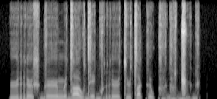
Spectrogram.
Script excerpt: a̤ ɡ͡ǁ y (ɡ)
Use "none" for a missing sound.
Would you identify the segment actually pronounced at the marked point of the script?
ɡ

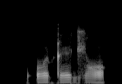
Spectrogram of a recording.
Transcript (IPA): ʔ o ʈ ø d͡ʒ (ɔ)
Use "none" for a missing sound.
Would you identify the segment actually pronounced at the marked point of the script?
ɔ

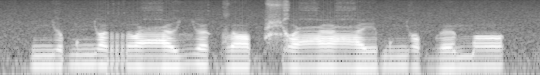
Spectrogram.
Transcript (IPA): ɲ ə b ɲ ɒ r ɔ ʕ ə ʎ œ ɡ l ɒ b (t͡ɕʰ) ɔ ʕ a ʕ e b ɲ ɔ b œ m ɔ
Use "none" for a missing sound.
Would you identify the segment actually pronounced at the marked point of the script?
ɕ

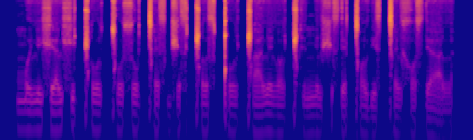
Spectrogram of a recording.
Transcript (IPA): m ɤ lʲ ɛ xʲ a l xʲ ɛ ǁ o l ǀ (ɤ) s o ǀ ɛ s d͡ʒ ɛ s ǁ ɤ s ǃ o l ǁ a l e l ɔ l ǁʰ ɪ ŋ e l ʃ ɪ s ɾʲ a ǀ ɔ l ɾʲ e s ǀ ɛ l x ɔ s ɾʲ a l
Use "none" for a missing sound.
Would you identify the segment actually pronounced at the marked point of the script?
o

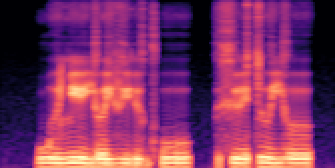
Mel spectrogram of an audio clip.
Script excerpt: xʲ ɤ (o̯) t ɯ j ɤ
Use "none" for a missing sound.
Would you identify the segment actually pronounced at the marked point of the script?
e̯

